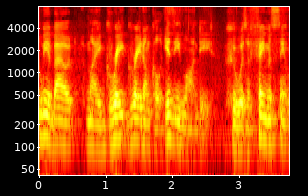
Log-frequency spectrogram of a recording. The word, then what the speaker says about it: Londe: Our last name, bafflingly pronounced Londe instead of Londe, and we have no French origins.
